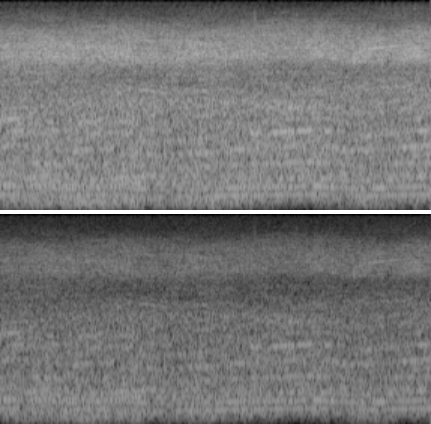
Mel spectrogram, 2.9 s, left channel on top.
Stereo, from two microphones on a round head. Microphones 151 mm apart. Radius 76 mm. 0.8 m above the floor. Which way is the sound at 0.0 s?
70° left (ahead or behind).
